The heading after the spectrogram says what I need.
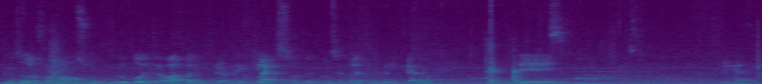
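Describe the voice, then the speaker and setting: An Argentine criminology professor, a Spanish-speaking man, giving an academic lecture in a halting way, with restarts. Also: on the low side, little pitch movement. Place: university auditorium. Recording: echoey lecture hall from far off, noisy.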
